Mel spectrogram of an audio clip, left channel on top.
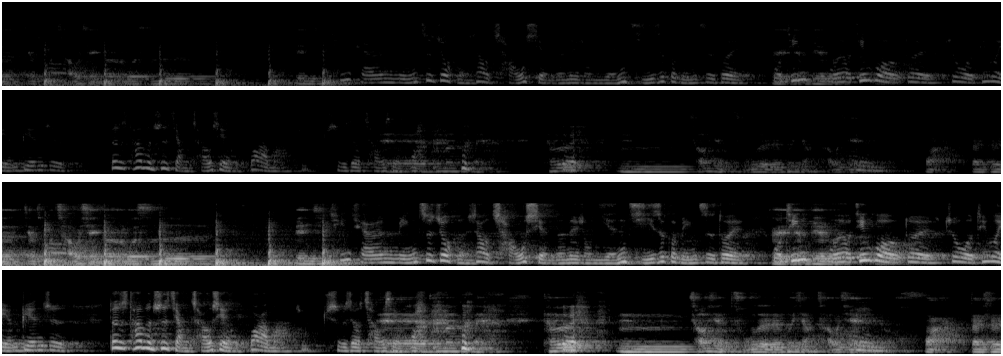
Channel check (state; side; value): quieter; left; 19.3 dB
